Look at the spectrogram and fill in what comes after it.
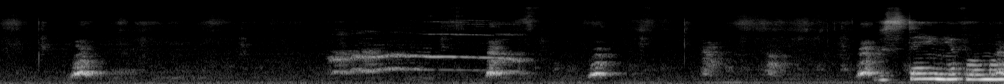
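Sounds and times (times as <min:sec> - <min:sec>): animal calling: 0:03.3 - 0:06.2.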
